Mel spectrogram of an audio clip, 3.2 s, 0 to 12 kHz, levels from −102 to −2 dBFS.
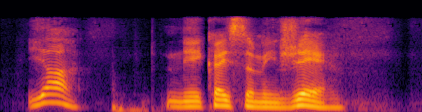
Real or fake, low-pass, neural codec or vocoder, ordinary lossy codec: fake; 7.2 kHz; codec, 16 kHz, 1.1 kbps, Voila-Tokenizer; none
